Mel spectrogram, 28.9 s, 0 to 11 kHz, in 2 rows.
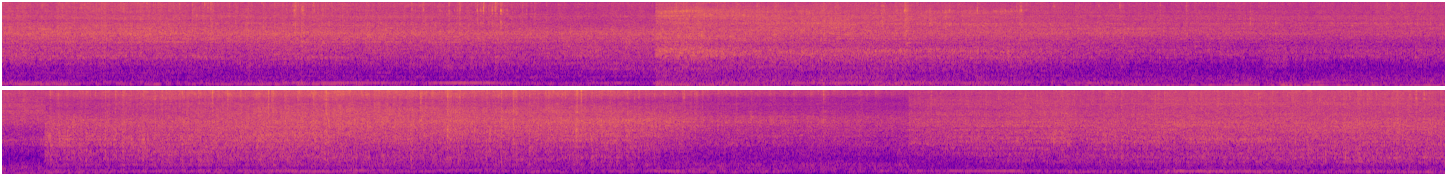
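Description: Hornby 00 gauge model Hall class steam locomotive running with a train of empty wagons: a steady whirring and rushing of the motor and wheels on the track, with a faint pulsing hum underneath. The loudness and tone jump abruptly three times.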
